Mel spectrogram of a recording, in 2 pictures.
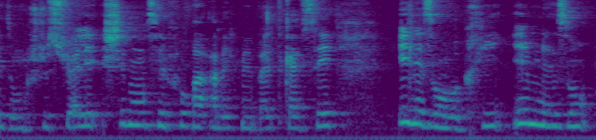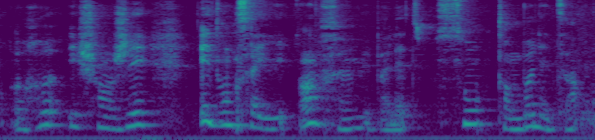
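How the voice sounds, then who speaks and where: A young woman vlogger unboxing makeup in casual chat, gushing and excitable as she talks to her viewers. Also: mid-range voice, a little hiss or hum. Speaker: beauty vlogger. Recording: echoey room, voice a bit far from the mic.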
